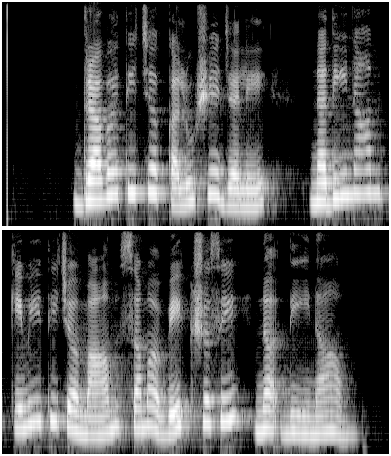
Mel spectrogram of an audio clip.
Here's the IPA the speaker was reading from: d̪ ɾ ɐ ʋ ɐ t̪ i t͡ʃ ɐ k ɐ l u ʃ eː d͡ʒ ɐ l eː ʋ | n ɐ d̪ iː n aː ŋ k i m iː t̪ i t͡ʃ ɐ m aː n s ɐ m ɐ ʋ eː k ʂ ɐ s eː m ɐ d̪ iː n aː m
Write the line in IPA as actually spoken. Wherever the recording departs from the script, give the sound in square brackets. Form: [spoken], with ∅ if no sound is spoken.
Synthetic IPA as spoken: d̪ ɾ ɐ ʋ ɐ t̪ i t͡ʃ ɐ k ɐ l u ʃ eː d͡ʒ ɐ l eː [∅] | n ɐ d̪ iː n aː [m] k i m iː t̪ i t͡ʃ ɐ m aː [m] s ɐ m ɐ ʋ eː k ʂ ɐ s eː [n] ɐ d̪ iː n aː m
